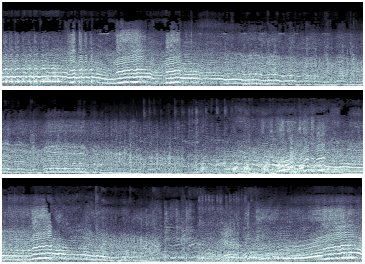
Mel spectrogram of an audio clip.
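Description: A motorcycle engine revs and whines, rising and falling in pitch.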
